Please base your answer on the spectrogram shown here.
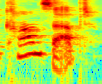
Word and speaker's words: concept: the stress lies so in concept we're stressing on the first syllable you can see that here by the mark in the dictionary before the con and letter O is going to say the a vowel so often in a stress syllable letter O says a like in hot or job that's the most common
